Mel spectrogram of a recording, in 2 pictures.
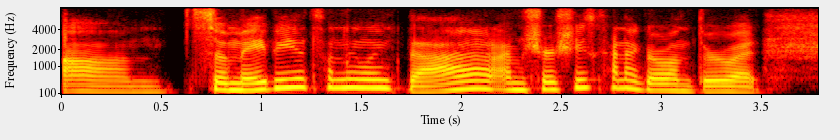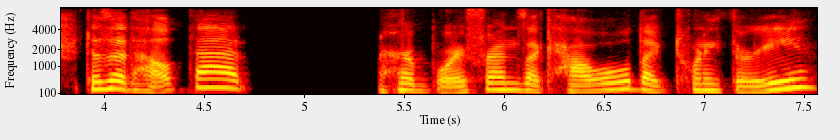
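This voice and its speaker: A woman with a normal speaking voice talks at a fairly low pitch and a moderate pace, with lively intonation. Her loudness stays very even, and the sound is dry and close with no echo. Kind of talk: casual chat.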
